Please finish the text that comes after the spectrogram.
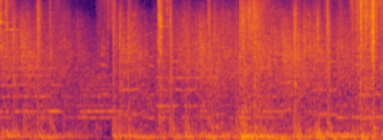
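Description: Missile bombardment in the shooter Blood Strike rumbles on as a steady wash of booms and blasts, with repeated sharp impacts standing out from a constant loud background of explosions and gunfire.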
